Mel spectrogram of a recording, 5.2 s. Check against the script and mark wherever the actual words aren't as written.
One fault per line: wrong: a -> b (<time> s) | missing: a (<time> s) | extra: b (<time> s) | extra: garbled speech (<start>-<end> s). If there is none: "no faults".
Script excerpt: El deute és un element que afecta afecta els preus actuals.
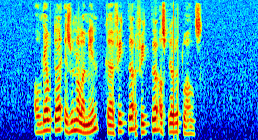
no faults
